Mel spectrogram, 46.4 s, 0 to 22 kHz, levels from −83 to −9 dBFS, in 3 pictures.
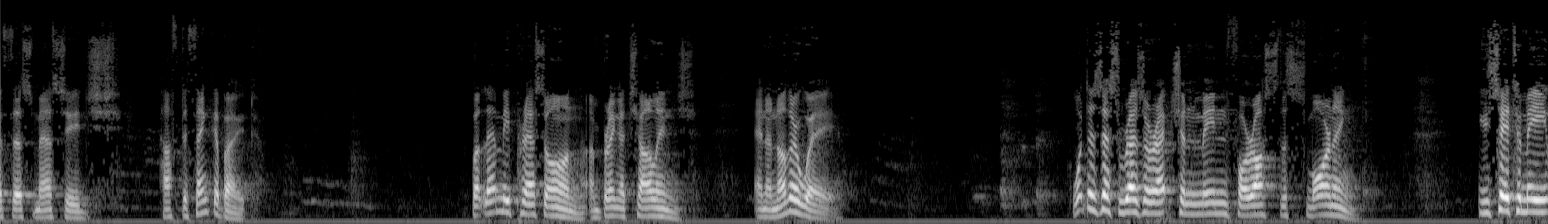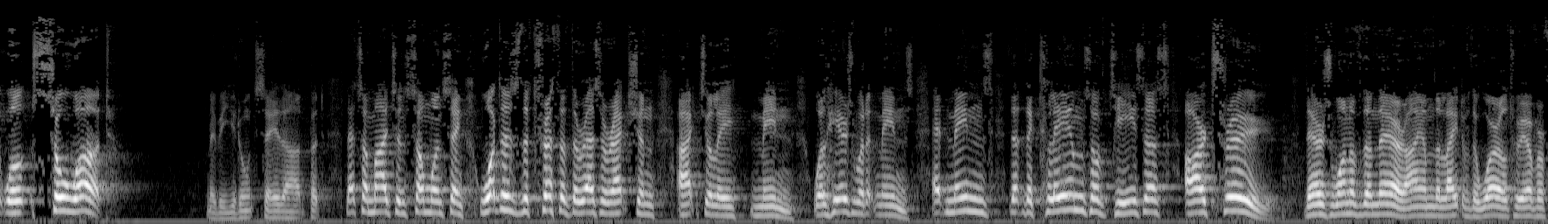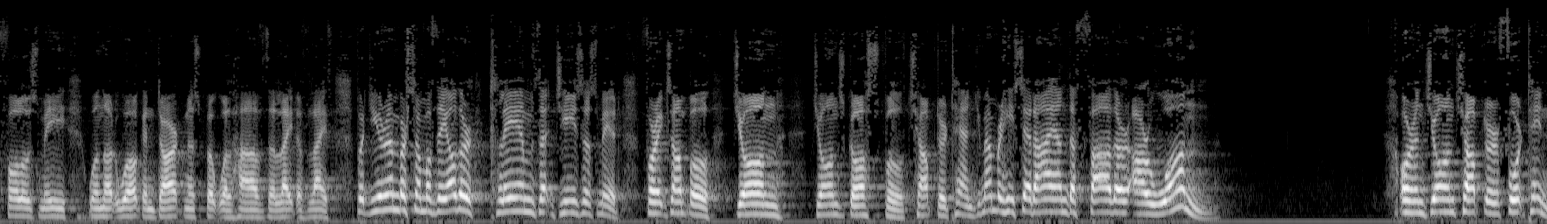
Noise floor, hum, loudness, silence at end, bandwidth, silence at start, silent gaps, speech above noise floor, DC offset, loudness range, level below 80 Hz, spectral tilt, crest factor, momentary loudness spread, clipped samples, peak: -56 dBFS; none; -21 LUFS; 0 s; 16 kHz; 0 s; none; 35 dB; under 0.1%; 9 LU; -54 dBFS; -5.5 dB/octave; 22 dB; 13 LU; under 0.1%; 0 dBFS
